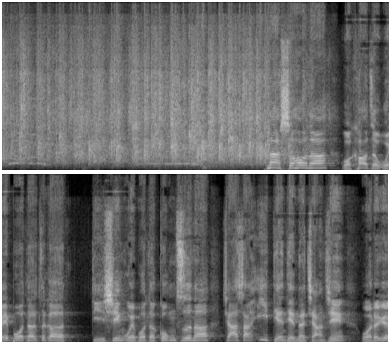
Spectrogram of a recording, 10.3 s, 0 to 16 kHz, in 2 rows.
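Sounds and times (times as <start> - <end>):
audience applause: 0.0 - 4.1
speech: 3.5 - 10.3.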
